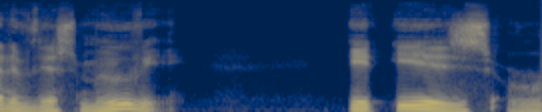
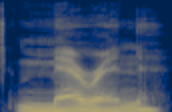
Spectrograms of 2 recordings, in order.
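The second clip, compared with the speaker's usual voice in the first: usual speaking voice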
